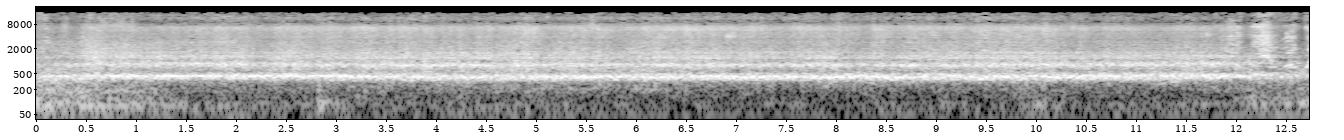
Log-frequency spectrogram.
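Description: London Underground train running, heard from inside the carriage: a loud steady drone with a held humming tone.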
